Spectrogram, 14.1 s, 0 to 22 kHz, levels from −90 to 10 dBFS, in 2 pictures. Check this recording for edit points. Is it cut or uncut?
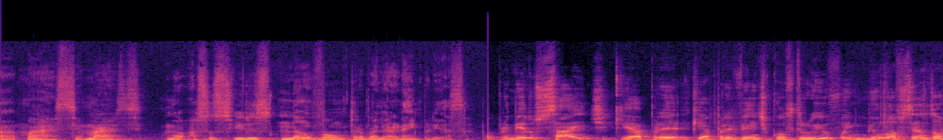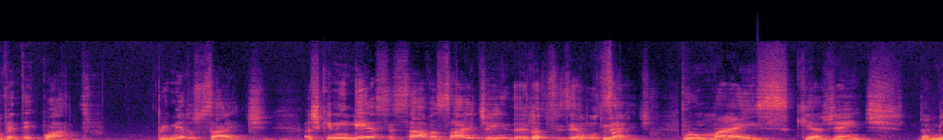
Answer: cut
